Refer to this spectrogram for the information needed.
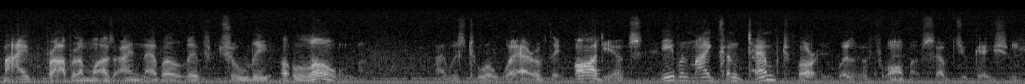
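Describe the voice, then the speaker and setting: A grandiose, mocking elderly poet in a radio play. His gravelly voice rises and falls with wide swings. A steady hiss and hum lie under the old broadcast. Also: lowish voice, measured pace. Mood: scornful. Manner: mocking, theatrical, drops to whispers. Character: aging male poet, scornful, grandiose, teasing. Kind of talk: radio drama acting.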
